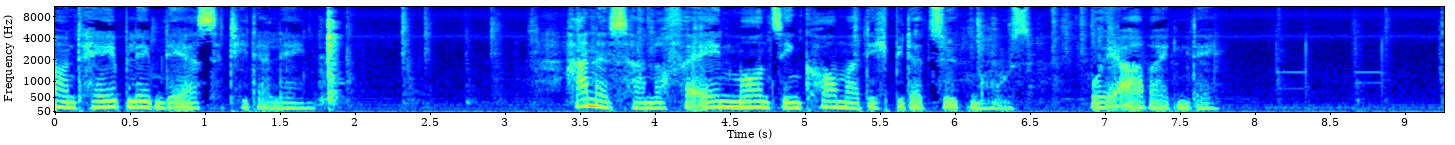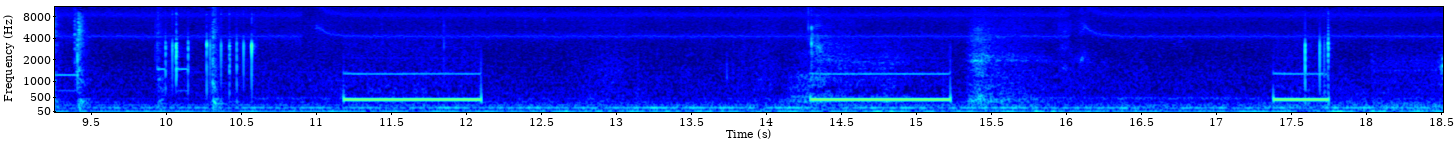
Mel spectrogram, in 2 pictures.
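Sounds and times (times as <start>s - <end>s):
speech: 0.0s - 1.9s, 3.4s - 7.8s
answering machine beep: 8.1s - 12.2s, 14.3s - 15.3s, 17.4s - 17.8s.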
